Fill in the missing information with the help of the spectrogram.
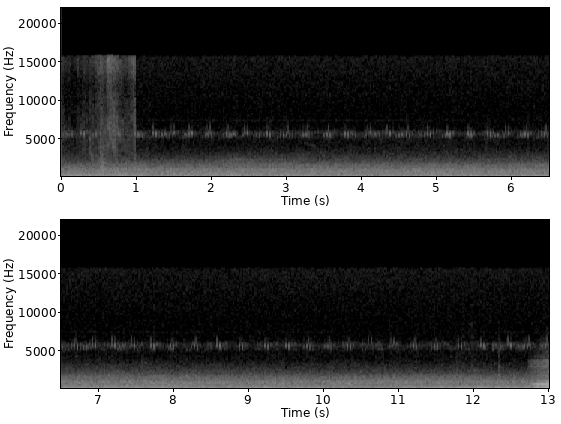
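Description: Crickets chirping in a steady, even run of high chirps over a low rumbling drone. The rumble grows louder near the end.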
